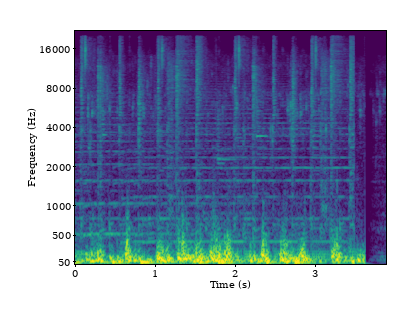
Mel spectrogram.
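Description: Tomato-topped chapli kababs sizzle and crackle steadily in hot oil, a close, busy frying hiss with popping bursts that cuts off abruptly near the end.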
